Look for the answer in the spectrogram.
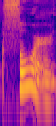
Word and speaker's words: for: Word number 13 is for, the preposition for, and it is pronounced exactly like the word or the number four, okay?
